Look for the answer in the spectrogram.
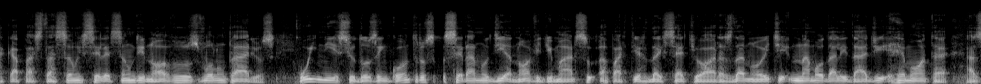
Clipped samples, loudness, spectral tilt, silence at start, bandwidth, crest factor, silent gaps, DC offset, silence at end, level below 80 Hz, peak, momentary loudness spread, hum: under 0.1%; -21 LUFS; -6.5 dB/octave; 0 s; 12.5 kHz; 14 dB; none; under 0.1%; 0 s; -42 dBFS; -6 dBFS; 4 LU; none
